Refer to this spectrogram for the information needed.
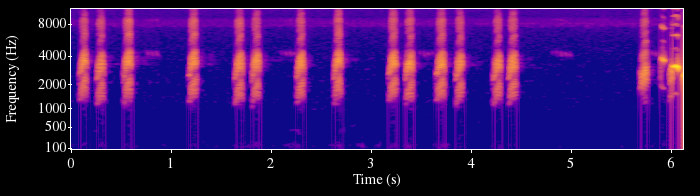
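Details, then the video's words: Sooty-headed bulbul in lively calling to rivals, a recording used to lure wild bulbuls: short bright chirps, mostly in pairs, repeated in quick bursts with brief pauses, then a sharper cluster of notes at the end. "Suara Burung KUTILANG GACOR"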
